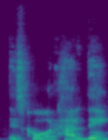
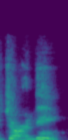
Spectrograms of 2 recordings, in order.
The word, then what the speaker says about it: jardín: the word is called jardín, right? Jardín is garden. Mm-hmm. But they spell it. It's spelled with a J, right? But she was saying it's Jardine because she was saying it's a J.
